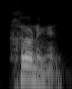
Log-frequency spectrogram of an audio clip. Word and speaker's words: Groningen: Is that I'm sure I'm pronouncing that wrong, but how do you Yeah. say the name of the city? Groningen.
